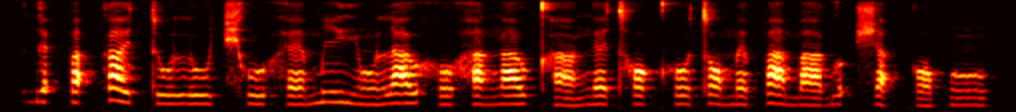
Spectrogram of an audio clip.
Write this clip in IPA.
ɡ ɛ˦ ʔ p ä˦ ʔ k a˦˨ ɪ̯ t u˨ l u˨ t͡ɕʰ u˨ h ɛ˨ m i˦ j ũ˨ l a˦ ʊ̯ h o˨ h ä˦˨ ŋ a˦ ʊ̯ kʰ ã˨ ŋ ɛ˦ tʰ ɔ˦˨ kʰ o˦ t ɔ˦˨ m ɛ˦˨ p ä˦˨ m ä˨ ɡ ʊ˦ ʔ ʃ ä˦ ʔ k ɔ˨ p ũ˦

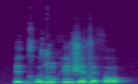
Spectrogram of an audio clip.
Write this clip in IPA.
ɪ˦ ɡʱ o˨˥ d ũ˦˨ h ẽ˦˨ ʒ ɛ˦ d ɛ˨ θ ɔ˦

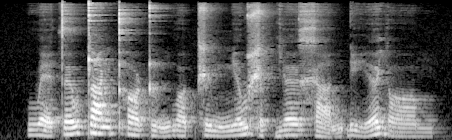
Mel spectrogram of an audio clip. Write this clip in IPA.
w ɛ˨˩˨ t̪ ə˧˥ w ʈ a˧ ŋ t̪ʰ ɔ˨˩ ʈ u˨˩˨ ŋ w ɔ˨˩ t̚ ʂ ɨ˨˩ m ɲ ə˧˥ w ʂ ə˨˩ k̚ j əː˧ x a˨˩˨ n ɗ i˨˩˦ ə̯ j ɔ˧ m

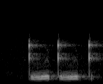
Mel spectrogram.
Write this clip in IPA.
ʈ u˩˧ ʈ u˩˧ ʈ

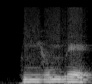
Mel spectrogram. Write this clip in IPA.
mʲ o m b ɛ

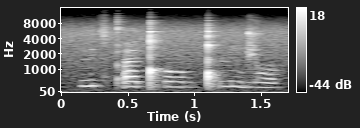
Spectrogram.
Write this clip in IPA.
ʉ t͡s qʼ e ə̯ ǃʰ ɔː ɡ ǃʰ ʉ n d͡ʒ ɔ

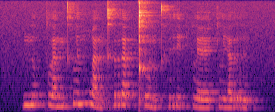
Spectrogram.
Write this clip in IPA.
n u˦˥ ʔ k l a˦˥ n kʰ l ɯ˥˩ ŋ w a˩˦ n kʰ r a˦˥ t̚ kʰ o˨˩ n kʰ r i˥˩ ʔ p l ɛː˦˥ k l i˦˥ a̯ r ɯ˨˩ k̚

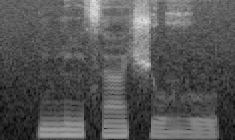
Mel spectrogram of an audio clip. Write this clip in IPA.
n ĩ˦˨ s ã˦ ʃ ʊ˨ ɣ ʊ˨

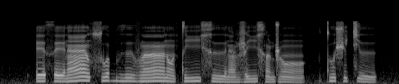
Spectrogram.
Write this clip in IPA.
ʔ e θ eː ɾ æ̃ː sʷ œ bʱ ɨː β œ̃ː ɾ õ t iː x ɨː ɾ æ̃ ʐ iː x œ̃ ɖ͡ʐ õː | tʷ ɨ ʃ i t͡ɕ ɨː

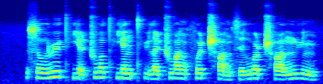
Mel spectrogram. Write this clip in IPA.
s o˧˥ ʊ̯ ɻ ɻ̩˥˩ t̪ʰ j ɛ̰˨˩ ʈ͡ʂ w ɔ˥ t̪ʰ j ɛ˧˥ n t̪ʰ y̰˨˩ l a˦ ɪ̯ ʈ͡ʂ w ɑ˥˧ ŋ f ɤ˥˩ ʈ͡ʂʰ ɑ̰˨˩ ŋ s ɹ̩˦ l w ɔ˥˩ ʈ͡ʂʰ ɑ˧˥ ʊ̯ m y˥˩ n

